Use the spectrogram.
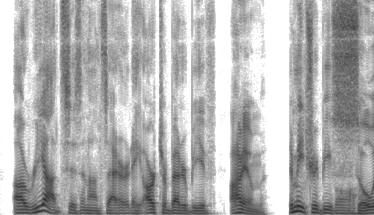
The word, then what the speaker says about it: Beterbiev: He says, Beterbiev. Beterbiev.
